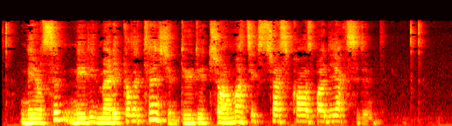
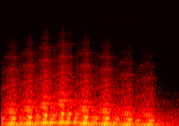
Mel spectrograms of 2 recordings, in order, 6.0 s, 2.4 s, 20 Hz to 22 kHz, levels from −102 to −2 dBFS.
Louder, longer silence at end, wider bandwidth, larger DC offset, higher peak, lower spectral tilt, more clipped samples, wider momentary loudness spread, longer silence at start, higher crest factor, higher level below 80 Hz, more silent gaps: first, -18 LUFS vs -43 LUFS; first, 0.4 s vs 0 s; first, 11.5 kHz vs 5.6 kHz; second, under 0.1% vs 0.2%; first, -2 dBFS vs -26 dBFS; second, -5 dB/octave vs -10.5 dB/octave; neither; first, 16 LU vs 6 LU; about the same, 0.1 s vs 0 s; about the same, 16 dB vs 16 dB; about the same, -52 dBFS vs -52 dBFS; neither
